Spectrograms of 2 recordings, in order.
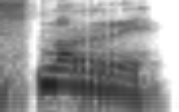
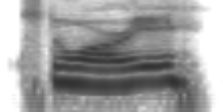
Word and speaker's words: Snorri: Snorri. Yeah. Yeah. I can't do it. I can't roll an R. No. I didn't know that was an Icelandic thing.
